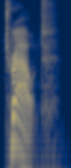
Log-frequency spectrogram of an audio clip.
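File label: "drought", American English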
